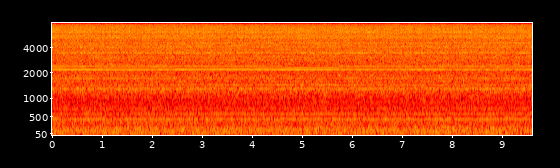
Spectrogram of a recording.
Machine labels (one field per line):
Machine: pump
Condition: normal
